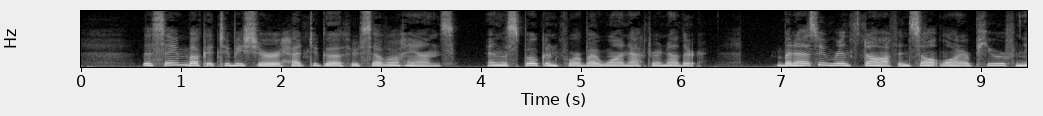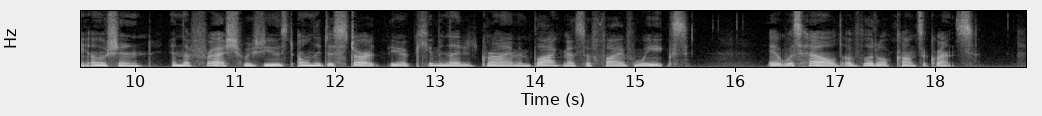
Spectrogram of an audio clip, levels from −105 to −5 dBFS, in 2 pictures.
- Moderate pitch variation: No, narrow, 2.3 semitones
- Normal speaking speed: Yes, average, 170 wpm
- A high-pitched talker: Yes, high, 220 Hz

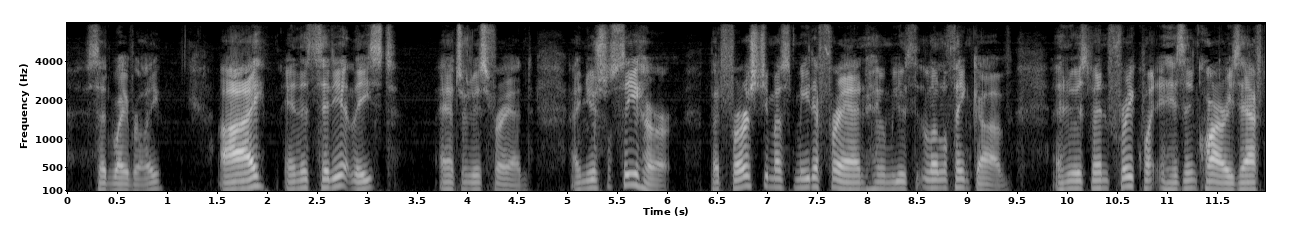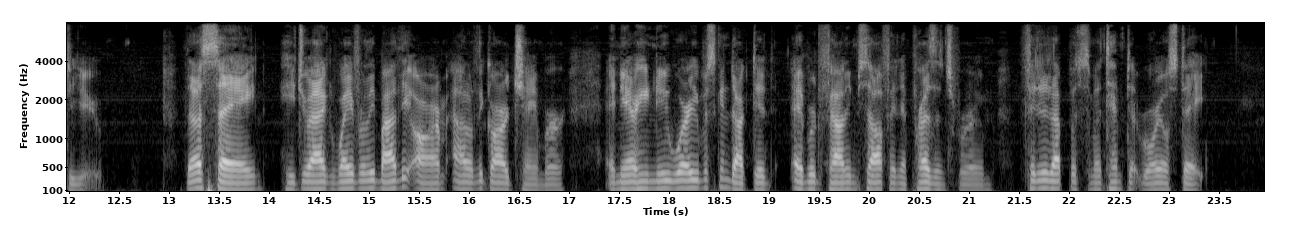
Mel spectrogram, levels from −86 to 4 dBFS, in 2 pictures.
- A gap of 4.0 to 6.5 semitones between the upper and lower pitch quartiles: No, average, 2.8 semitones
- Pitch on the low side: Yes, low, 120 Hz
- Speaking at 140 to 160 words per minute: No, average, 185 wpm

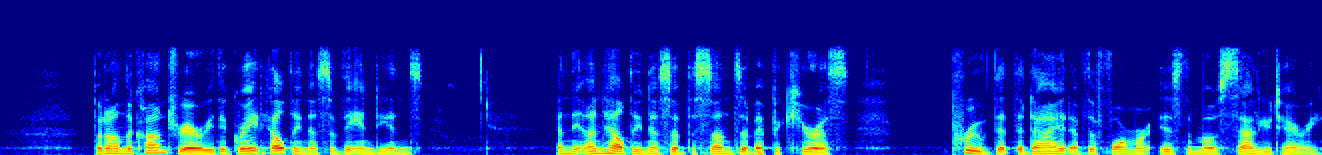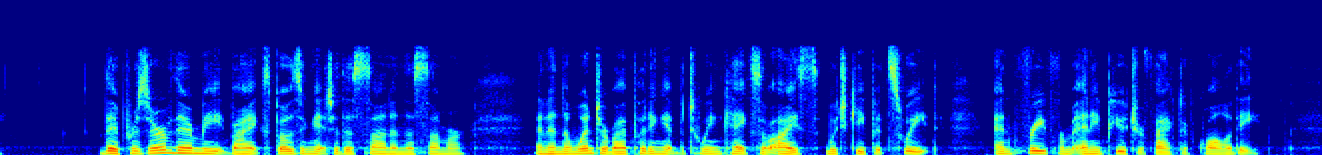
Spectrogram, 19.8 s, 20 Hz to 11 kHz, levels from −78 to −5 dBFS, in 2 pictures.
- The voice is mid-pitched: Yes, medium, 145 Hz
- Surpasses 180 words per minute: Yes, average, 200 wpm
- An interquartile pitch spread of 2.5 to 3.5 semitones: Yes, average, 2.8 semitones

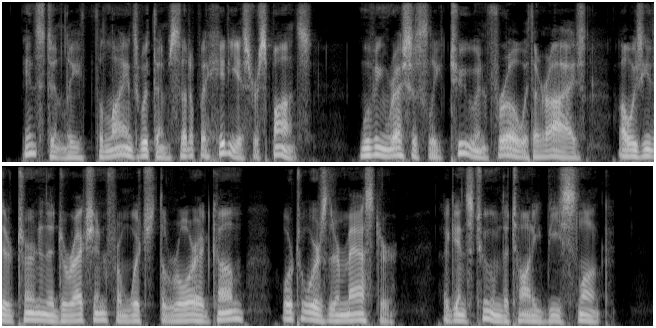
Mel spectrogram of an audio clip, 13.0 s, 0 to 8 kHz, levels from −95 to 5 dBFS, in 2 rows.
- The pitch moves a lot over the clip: No, average, 3.8 semitones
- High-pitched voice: No, low, 110 Hz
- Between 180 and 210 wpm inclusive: Yes, average, 185 wpm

